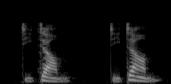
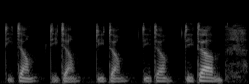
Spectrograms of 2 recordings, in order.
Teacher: pattern with an unstressed syllable followed by a stressed syllable dee dum dee dum is called an iamb and when you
